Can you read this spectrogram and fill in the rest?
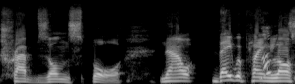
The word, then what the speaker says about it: Trabzonspor: Well, the thing is, actually, it's kind of phonetic because the name is literally Trabzonspor. But then, you know, when you put...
